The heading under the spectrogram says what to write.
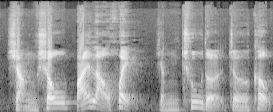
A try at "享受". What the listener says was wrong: So there was one tone wrong there. He said 享受. He kind of the show, he pronounced it as a first tone, but you know, most of the rest of it was right.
